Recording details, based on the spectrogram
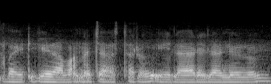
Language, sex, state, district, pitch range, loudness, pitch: Telugu, male, Andhra Pradesh, Manyam, 110-125 Hz, -18 LUFS, 110 Hz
